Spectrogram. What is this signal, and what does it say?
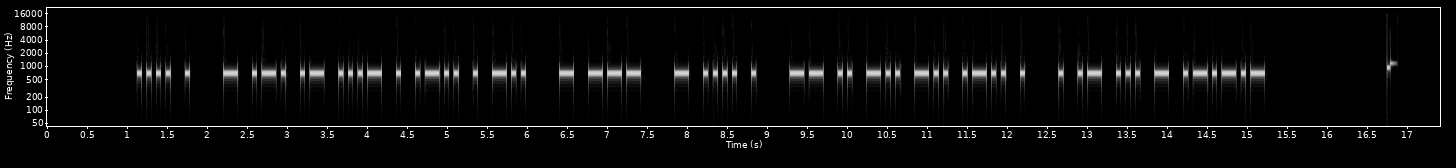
Morse code, heard as a keyed tone, about 20 wpm, 700 Hz. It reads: HE TRAVELED TO THE MIDDLE EAST.
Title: Sentences with 3-Word Phrases - Spoken Beginning - 20wpm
